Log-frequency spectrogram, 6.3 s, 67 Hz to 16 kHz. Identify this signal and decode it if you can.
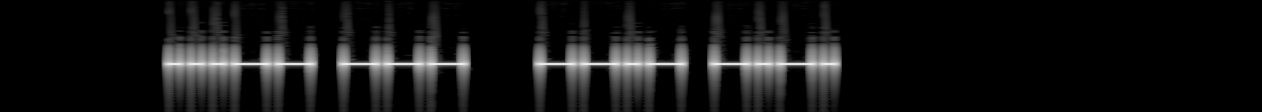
Morse code, heard as a keyed tone, about 22 wpm, 700 Hz. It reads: 3O QC
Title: Winter Field Day Exchanges Encore 22wpm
